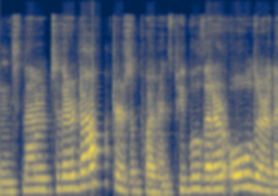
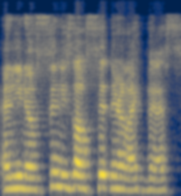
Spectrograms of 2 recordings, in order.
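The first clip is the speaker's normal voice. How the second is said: ordinary delivery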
